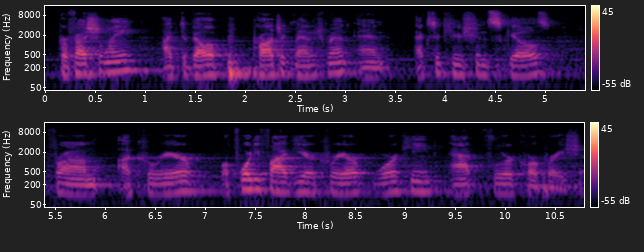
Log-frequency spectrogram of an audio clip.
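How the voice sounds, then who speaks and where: A man speaks at a moderate pace with an American accent, at a medium pitch and with ordinary pitch variation. It is an unremarkable speaking voice. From Irvine, California. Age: 60s. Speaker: mayoral candidate. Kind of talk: candidate forum opening statement.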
